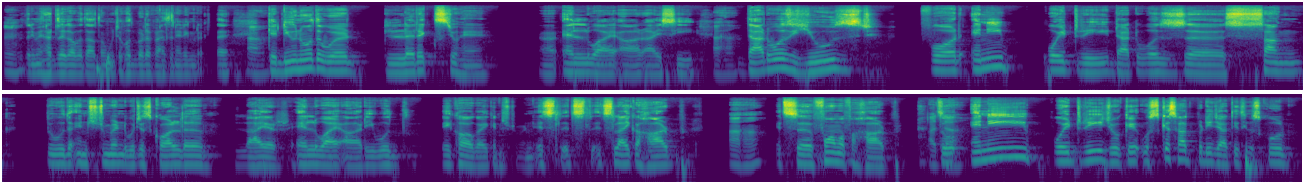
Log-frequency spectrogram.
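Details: Adult male musician who discovered his stammer later in life; it worsens when nervous or anxious, varies with good and bad days, is absent when singing, and he has had no formal treatment; stuttering.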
